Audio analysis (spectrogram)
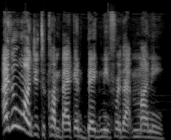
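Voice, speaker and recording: A woman voicing a spoiled young stepsister who taunts and bosses in a shrill, mocking way. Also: sing-song, fairly quick, a bit bright, dry recording, clean studio sound. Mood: taunting.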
